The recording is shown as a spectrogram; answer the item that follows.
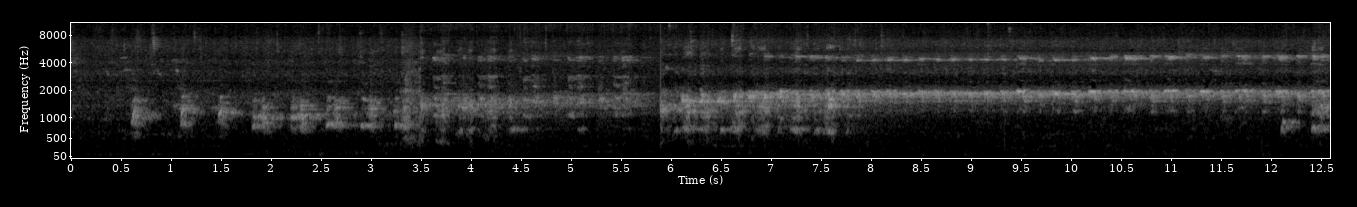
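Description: Chukar partridges calling: a run of short, repeated chuck notes, several a second, that builds up, then from about six seconds in a louder, denser run of calls with a steady high note.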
